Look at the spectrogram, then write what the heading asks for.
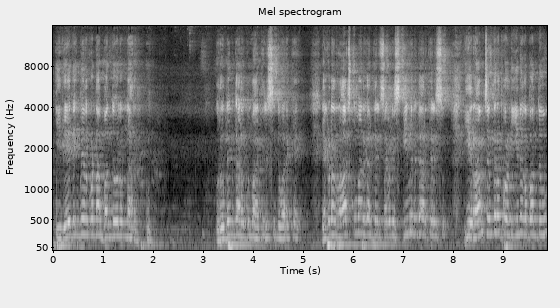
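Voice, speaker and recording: A man's voice: very high voice, steady tone, brisk, fairly bright tone. A man preaching a testimony sermon as a pastor, telling his story with emphatic, storytelling delivery. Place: church meeting stage. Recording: roomy echoing hall.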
